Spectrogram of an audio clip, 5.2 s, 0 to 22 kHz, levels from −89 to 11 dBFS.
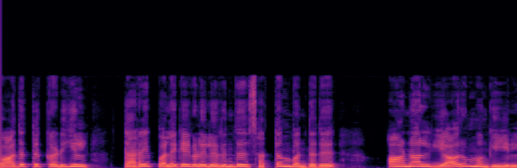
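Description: Across the whole speech recording the sound is dull and carries a gurgling, granular roughness, most likely from MP2 compression at a low rate that fits about 80 kbps. Starved of bits, the encoder drops upper sub-bands and coarsely quantises the rest, so nothing survives above 12.2 kHz. On a spectrogram that shows as a hard ceiling with blocky patches flickering on and off beneath it, while the waveform looks unremarkable.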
